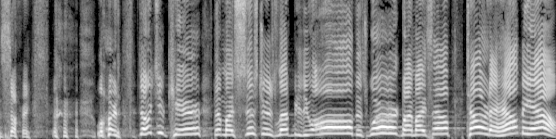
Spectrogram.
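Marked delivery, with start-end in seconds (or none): 1.4-8.3 put-on distressed damsel voice. Retelling Martha's complaint to the Lord, in a mock-distressed Martha voice. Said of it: "woman in distress voice".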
